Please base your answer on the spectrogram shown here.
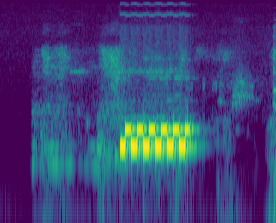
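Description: A telephone rings in a room during a Torah study session, one electronic trilling burst between short bits of background voice and noise, then quiet.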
